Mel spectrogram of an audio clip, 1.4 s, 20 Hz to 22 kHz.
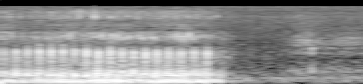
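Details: Juanito, a 9-year-old British Bulldog, asleep indoors, gives one rattling snore that cuts off abruptly partway through, leaving a quiet room.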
